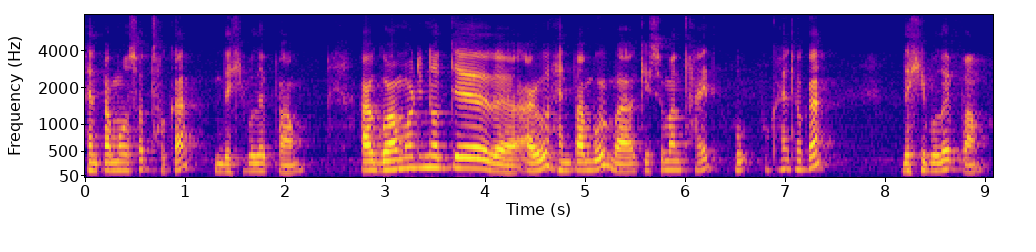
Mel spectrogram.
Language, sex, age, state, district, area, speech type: Assamese, male, 30-45, Assam, Dibrugarh, rural, spontaneous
